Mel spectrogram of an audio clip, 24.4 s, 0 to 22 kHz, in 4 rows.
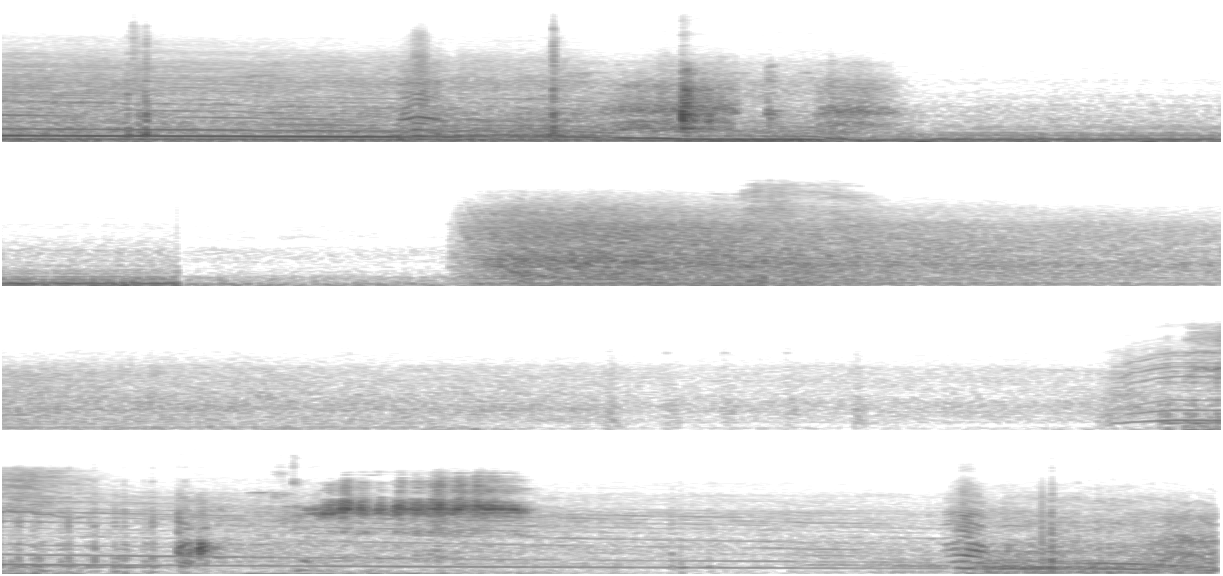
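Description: USF2000 race car engine in the iRacing sim, heard in separate bursts of revving and whining that drop to near silence between them, moderately loud with the engine note shifting pitch as it accelerates and decelerates.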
